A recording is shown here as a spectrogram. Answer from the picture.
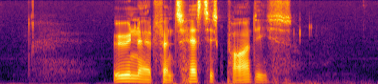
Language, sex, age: Danish, male, 35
